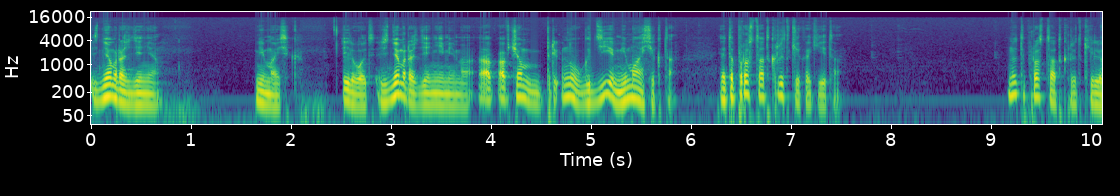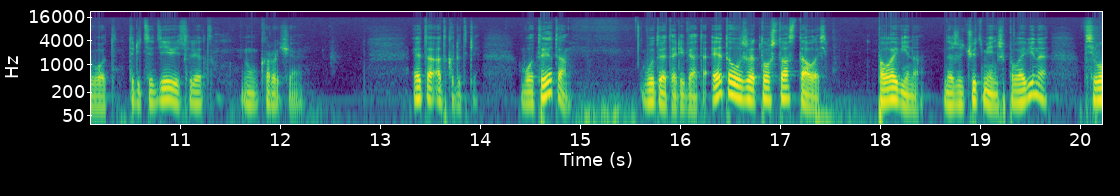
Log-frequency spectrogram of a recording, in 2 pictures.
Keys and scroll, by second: 5.3 space, 13.5 space, 14.5 super+space.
